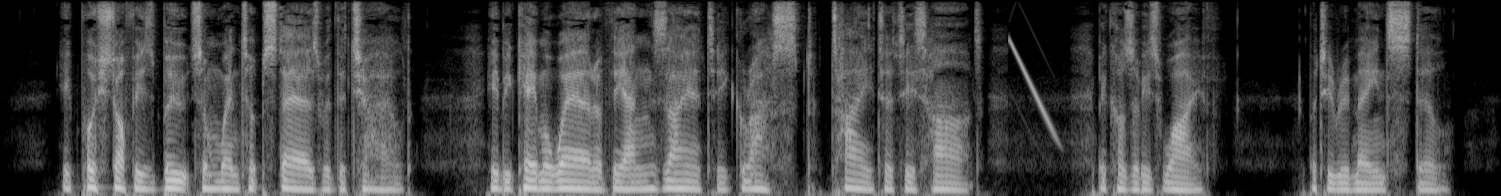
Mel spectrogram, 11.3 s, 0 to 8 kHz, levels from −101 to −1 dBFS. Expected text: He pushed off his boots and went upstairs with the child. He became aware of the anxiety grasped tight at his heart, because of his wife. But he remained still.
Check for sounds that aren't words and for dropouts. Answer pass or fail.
fail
